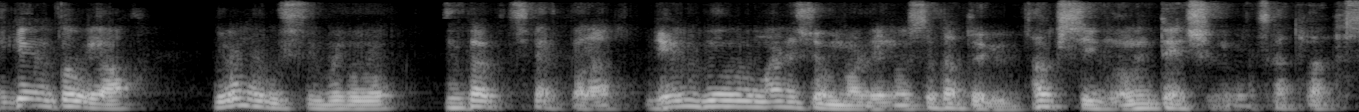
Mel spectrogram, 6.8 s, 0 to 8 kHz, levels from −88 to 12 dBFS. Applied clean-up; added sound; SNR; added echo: neural mask model DeepFilterNet 3.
